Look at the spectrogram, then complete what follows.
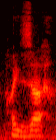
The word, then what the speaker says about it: Heise: We've got the opportunity to go down and Michael did, to speak to Philip Heise, which I believe is the correct pronunciation. Yeah, the Z, isn't it? Heise, yeah.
